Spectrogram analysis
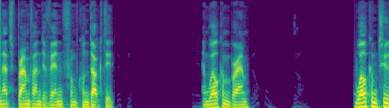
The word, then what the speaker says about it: KonductIT: We ended up at Gamma and Gamma said yes then you should talk to conduct it or conducted. How do I actually pronounce it best? Well, conducted is fine.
